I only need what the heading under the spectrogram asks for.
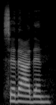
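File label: "s'edade", female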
